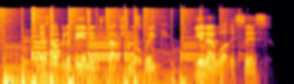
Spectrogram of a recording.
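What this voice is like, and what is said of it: West Country English accent. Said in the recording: “all with a West Country accent, my lover”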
